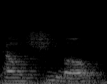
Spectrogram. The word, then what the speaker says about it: Tel Shiloh: And so this is called Tel Shiloh, or as they say it over there, they pronounce it Tel Shiloh.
